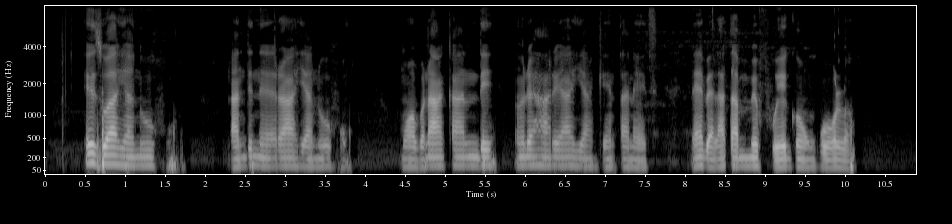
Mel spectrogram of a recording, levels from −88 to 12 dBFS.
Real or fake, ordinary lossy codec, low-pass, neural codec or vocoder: real; none; none; none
